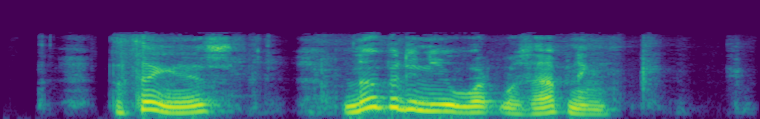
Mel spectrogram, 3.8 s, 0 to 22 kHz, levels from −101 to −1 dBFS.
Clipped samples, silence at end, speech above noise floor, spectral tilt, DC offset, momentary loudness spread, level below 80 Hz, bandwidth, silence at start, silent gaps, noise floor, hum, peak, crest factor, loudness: under 0.1%; 0.75 s; 44 dB; -6.5 dB/octave; under 0.1%; 15 LU; -56 dBFS; 7.8 kHz; 0.6 s; none; -59 dBFS; none; -2 dBFS; 14 dB; -16 LUFS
